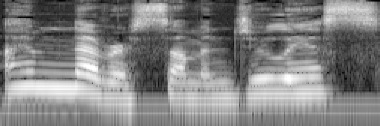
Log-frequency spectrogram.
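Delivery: purring voice. A fiery man who shattered a father's boomerang answers Julius, purring. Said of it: "the man purred".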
